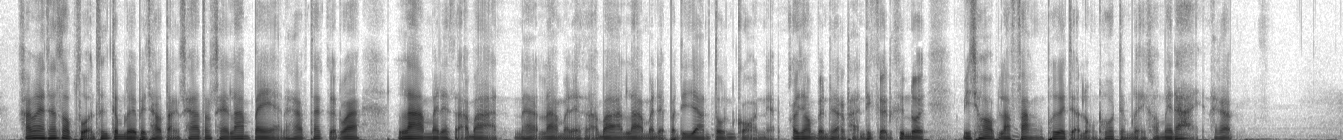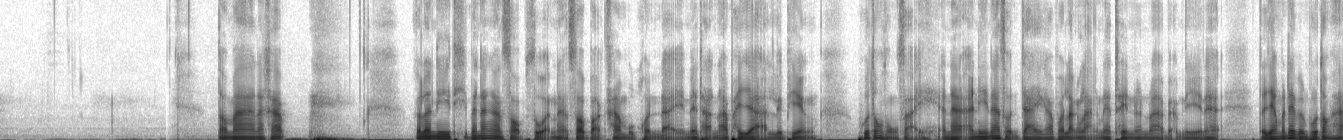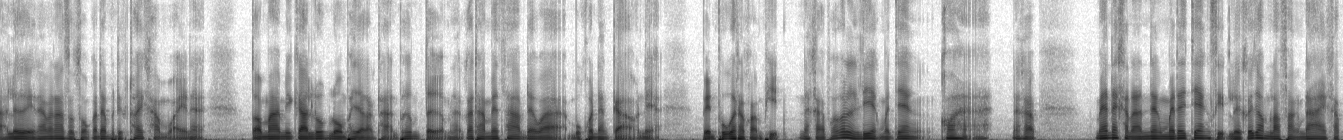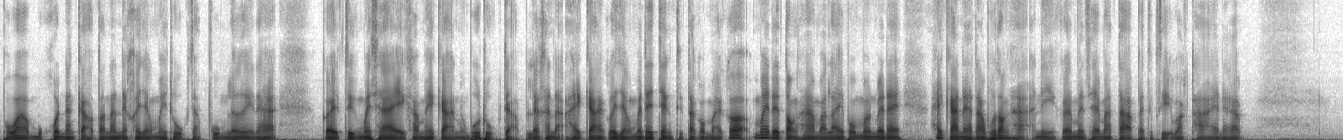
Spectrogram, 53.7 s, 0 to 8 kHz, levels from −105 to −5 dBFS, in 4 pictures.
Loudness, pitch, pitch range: -25 LUFS, 100 Hz, 90-110 Hz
